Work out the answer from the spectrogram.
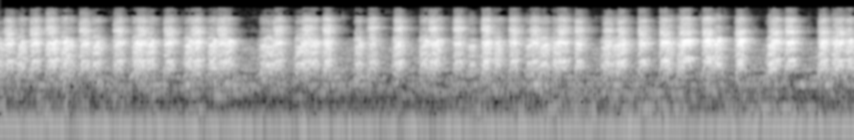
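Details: A sooty-headed bulbul chatters loudly at night, giving coarse, scratchy bursts in quick runs of three to four per second separated by brief pauses, with a faint low hum throughout.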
